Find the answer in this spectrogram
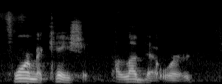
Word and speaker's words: formication: By the way, the word for that, zingers, is called formication. I love that word. It's spelled with an M. You have to purse your lips when you say that one.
